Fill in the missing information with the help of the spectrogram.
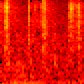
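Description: A brand-new QUEST electronic brake controller, bought to install on a truck, is shaken in its housing and gives off several quick, bright, dry ticking rattles with almost no ring. The rattle continues even with the buttons held down and comes from a loose part inside the housing, so the unit is faulty.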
